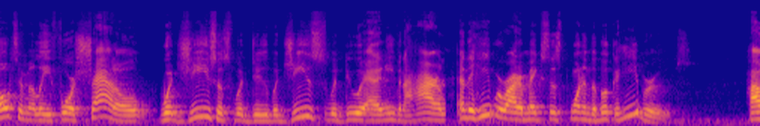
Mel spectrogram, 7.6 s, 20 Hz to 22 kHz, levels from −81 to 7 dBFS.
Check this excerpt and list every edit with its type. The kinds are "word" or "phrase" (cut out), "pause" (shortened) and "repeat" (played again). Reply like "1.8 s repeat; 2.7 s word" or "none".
1.5 s pause; 4.4 s word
